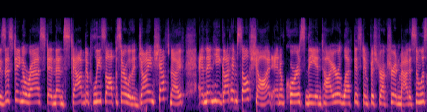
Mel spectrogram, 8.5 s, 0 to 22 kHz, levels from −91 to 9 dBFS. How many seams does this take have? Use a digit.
0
